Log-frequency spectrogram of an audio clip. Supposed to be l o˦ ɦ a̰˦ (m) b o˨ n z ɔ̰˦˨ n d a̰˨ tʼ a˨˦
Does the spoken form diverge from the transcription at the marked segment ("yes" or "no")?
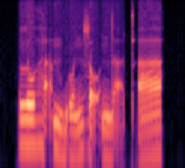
no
